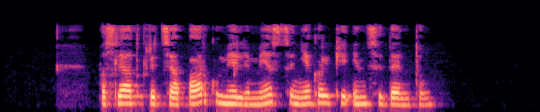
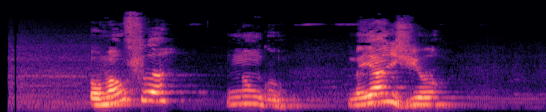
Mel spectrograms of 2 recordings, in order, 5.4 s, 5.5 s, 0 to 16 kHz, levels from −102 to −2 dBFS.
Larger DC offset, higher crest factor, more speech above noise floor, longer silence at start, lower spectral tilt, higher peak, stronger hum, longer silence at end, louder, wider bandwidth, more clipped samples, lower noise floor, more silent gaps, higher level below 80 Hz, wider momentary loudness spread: neither; about the same, 18 dB vs 20 dB; first, over 73 dB vs 40 dB; about the same, 1 s vs 0.9 s; second, -5.5 dB/octave vs -7 dB/octave; first, -2 dBFS vs -6 dBFS; neither; about the same, 1.1 s vs 1 s; first, -18 LUFS vs -23 LUFS; second, 7.8 kHz vs 11 kHz; neither; first, under -90 dBFS vs -63 dBFS; neither; first, -58 dBFS vs -74 dBFS; second, 7 LU vs 18 LU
